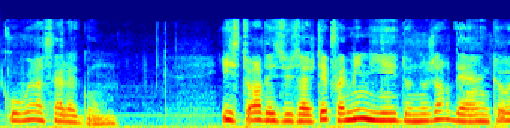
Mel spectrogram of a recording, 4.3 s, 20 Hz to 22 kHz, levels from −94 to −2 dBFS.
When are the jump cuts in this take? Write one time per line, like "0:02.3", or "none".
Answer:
0:02.7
